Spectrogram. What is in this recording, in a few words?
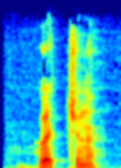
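"лэччыны", Komi, male; kpv audio dict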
